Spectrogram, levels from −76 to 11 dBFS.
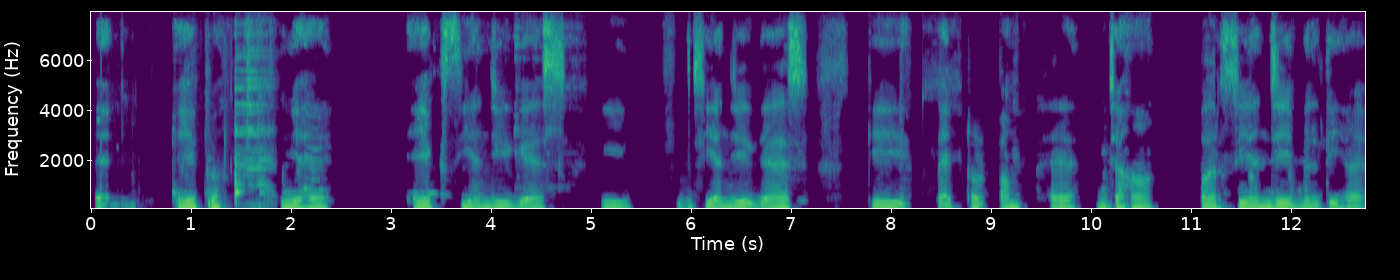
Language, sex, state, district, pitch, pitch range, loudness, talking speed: Hindi, male, Uttar Pradesh, Budaun, 170 Hz, 160-180 Hz, -17 LUFS, 75 wpm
